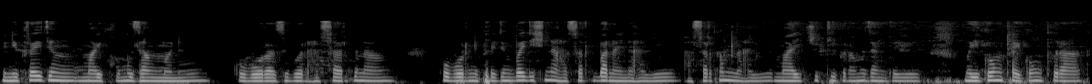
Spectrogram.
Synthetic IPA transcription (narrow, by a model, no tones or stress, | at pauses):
hɯjnikʰɾajzɯŋmajkʰumɯzaŋmɯnɯ | ɡ̥ɔbɔɾazɯbɯɾɦasaɾkɯnaɡ̥ɔbɔɾnipʰɾajzɯŋbajdisinaɦasaɾbanajnaɦajɯhasaɾkʰamnaɦajɯmajkʰitʰikʰɯɾamɯzaŋdajɯmɯjɡɔŋtʰajɡɔŋpʰɯɾa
